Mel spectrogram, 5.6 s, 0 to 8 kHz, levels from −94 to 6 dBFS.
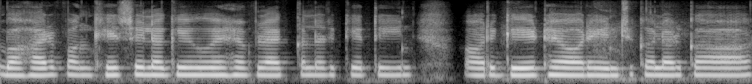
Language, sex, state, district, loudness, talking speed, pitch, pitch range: Hindi, female, Bihar, Patna, -14 LUFS, 170 wpm, 225 Hz, 220-225 Hz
